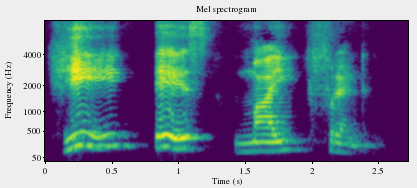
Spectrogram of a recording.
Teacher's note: when I speak it, I don't have to emphasize he because he is pronoun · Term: unstressed word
